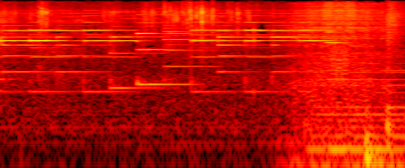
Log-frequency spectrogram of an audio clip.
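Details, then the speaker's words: Battery-operated nasal aspirator used on an infant with her first cold: short electronic melody of bright tones meant to distract, with a low motor hum entering near the end. "One of the things I do like to have around though is the Nasal Clear nasal aspirator. It's battery operated, so it clears her nose fast, and it has a musical element to help distract."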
